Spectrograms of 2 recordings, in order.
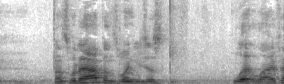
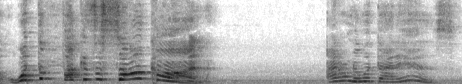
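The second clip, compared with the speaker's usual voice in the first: baffled; 12 semitones higher, 5 dB louder, slower than usual. Real, not acted. Reading a baffling chat comment.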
